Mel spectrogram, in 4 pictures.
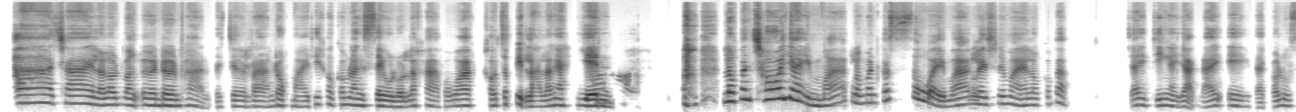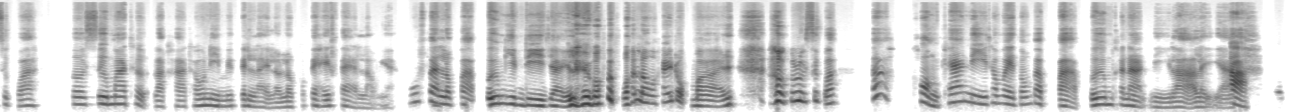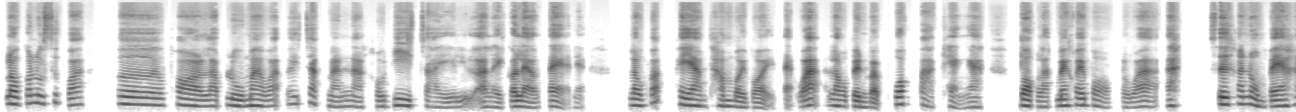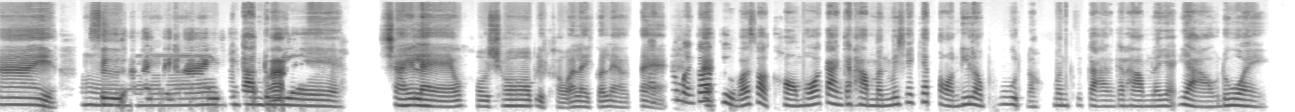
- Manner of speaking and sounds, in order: stressed: "เย็น"; chuckle; stressed: "มาก"; stressed: "สวยมาก"; laughing while speaking: "เลย ว่าแบบว่า เราให้ดอกไม้"; drawn out: "อืม"
- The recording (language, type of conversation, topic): Thai, podcast, คำพูดที่สอดคล้องกับการกระทำสำคัญแค่ไหนสำหรับคุณ?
